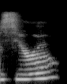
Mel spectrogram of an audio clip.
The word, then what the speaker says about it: Xero: it but she had said my last name correctly the same pronunciation as zero which was unusual yes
